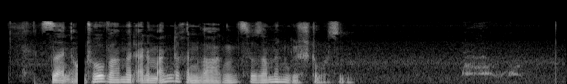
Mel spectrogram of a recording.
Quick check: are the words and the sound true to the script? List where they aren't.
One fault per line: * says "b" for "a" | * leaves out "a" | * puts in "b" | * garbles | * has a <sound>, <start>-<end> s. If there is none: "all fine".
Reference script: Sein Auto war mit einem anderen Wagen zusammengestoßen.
* has a dropout, 0.8-0.9 s
* has a bark, 4.6-5.3 s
